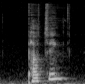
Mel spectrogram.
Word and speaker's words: putting: Pudding, puddle, putting, putting? Yes, at golf it rhymes with shutting.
